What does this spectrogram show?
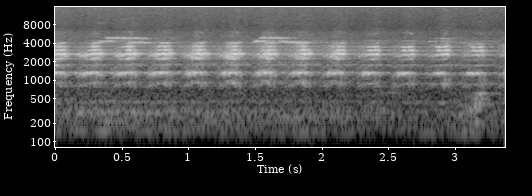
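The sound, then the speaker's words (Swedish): Seagulls in Nice on the French Riviera call in a fast, steady series of harsh, nasal notes, about four per second, repeating evenly without pause over a faint low background hiss. No one speaks. “Historien om måsarna i Nice”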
